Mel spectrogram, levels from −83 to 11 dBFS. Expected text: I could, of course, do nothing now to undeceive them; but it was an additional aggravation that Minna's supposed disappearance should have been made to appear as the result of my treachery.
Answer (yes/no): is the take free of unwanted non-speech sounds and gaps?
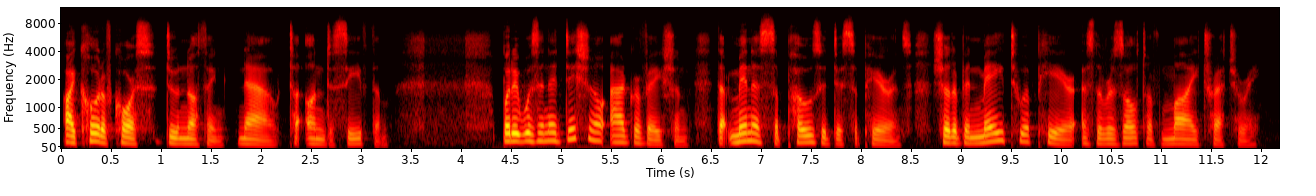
yes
